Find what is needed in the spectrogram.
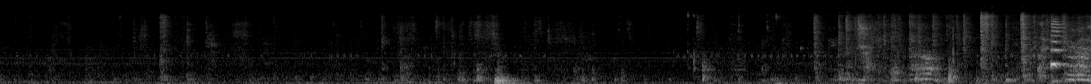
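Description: Light clicks and scuffles of a tiny Yorkshire terrier puppy moving about on a tile floor, with one thump about halfway through. Near the end, high dog whines and yips start up and grow louder.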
